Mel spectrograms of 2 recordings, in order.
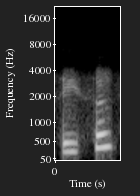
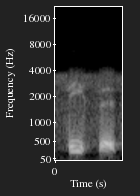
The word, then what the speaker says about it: CSIS: the CIA and you you said something about CSIS am i pronouncing that correctly yeah it's the Canadian version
